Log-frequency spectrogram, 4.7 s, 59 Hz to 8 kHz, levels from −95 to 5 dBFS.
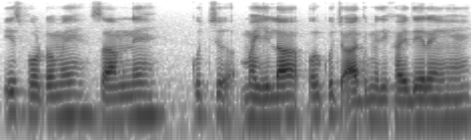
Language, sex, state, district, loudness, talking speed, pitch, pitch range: Hindi, male, Uttar Pradesh, Shamli, -20 LUFS, 165 wpm, 135 Hz, 125-145 Hz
